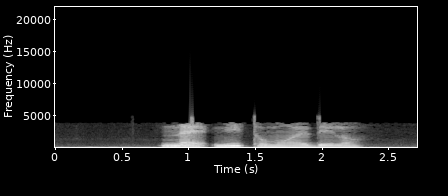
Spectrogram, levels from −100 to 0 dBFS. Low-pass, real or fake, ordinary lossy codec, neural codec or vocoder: 10.8 kHz; fake; AAC, 16 kbps; codec, 16 kHz in and 24 kHz out, 0.9 kbps, LongCat-Audio-Codec, four codebook decoder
